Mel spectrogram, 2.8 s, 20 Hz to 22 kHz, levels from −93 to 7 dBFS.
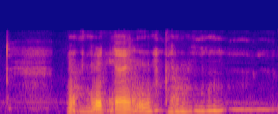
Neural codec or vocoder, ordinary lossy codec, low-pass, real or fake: autoencoder, 22.05 kHz, a latent of 192 numbers a frame, VITS, trained on one speaker; none; 7.2 kHz; fake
